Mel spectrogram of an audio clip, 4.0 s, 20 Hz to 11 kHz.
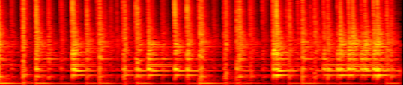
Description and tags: Doumbek Loop Stereo3
Recording of my personal Doumbek 12”x20” goblet hand drum, manufactured by Mid-East Percussion, it has an aluminum shell, and I installed a goat-skin head. Recording captured by X/Y orientation stereo overhead PZM microphones. I have captured individual articulations including: doum (center resonant hit), tek (rim with non-dominant hand), ka (rim with dominant hand), mute (center stopped with cupped hand), slap (flat of hand), etcetera. In addition I have included some basic rhythm loops which can be mixed and matched to create a simple percussion backing part. Feedback on the samples is welcome; use and enjoy!
African, Darabuka, Djembe, Doumbec, drum, dumbek, Egyptian, hand, Middle-East, percussion, Silk-Road, stereo, Tombek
